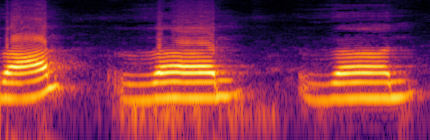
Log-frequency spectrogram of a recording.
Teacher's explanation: ذال کا جو مخرج ہے وہ زبان کی نوک جب سامنے والے اوپر کے دو دانتوں کے کناروں پر لگے گی تو ذال ادا ہوگا. اب ذال جو ہے اس میں نرمی ہے, ٹھیک ہے.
